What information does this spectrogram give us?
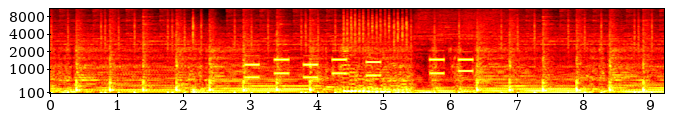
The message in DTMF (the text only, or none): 19195 9#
